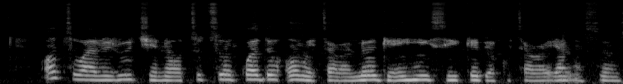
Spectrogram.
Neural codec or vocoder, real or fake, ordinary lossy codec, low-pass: vocoder, 44.1 kHz, 128 mel bands every 512 samples, BigVGAN v2; fake; none; 19.8 kHz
